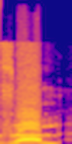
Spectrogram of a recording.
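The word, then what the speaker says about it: ذ: और जिस पे नुक्ता है उसको हम जाल बोलते हैं।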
